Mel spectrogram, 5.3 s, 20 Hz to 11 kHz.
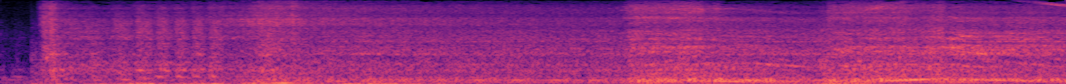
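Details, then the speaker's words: High-mileage VW Touareg V10, started via dash-mounted ignition: starter catch, then smooth, even idle with deep steady hum, no knocks or misses; normal start and idle. "sounds all right sounds right"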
